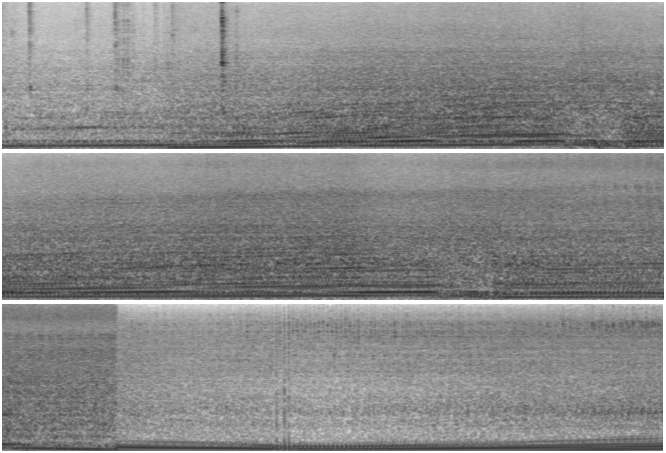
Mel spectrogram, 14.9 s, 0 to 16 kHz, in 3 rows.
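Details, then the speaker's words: Corvair with new exhaust and muffler, wide-open throttle run 0–60: pulls hard through the gears, revs climbing near 5,500–6,000 rpm at the top of third. Clean deep exhaust without rattles, measured 93.9 dB, not significantly louder. "all right so the top of uh a third gear at about 6,000 RPM 5,500 or so um we were at 93.9 DB so not really significantly louder"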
